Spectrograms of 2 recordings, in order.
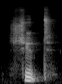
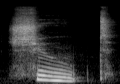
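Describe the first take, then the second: First: The vowel is cut short. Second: The vowel is held long. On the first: The speaker calls it wrong. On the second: The speaker calls it right.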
